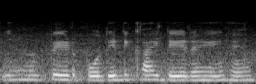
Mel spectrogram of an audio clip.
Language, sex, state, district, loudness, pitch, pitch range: Hindi, female, Haryana, Jhajjar, -13 LUFS, 205 Hz, 195-215 Hz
